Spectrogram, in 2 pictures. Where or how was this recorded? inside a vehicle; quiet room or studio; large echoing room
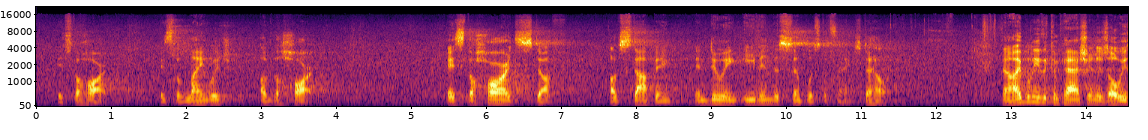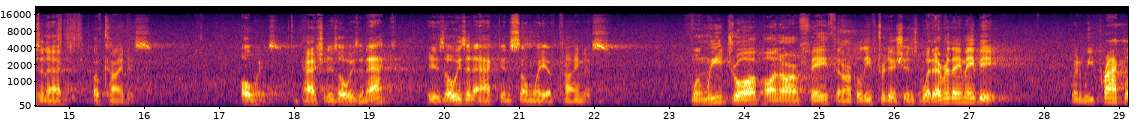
large echoing room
